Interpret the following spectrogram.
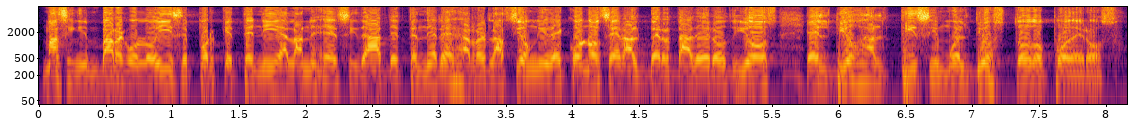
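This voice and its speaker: Bright-voiced man preaching a sermon. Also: fairly even intonation, fairly quick, few pauses. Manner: swings from low asides to loud preaching; acts out voices in his story.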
